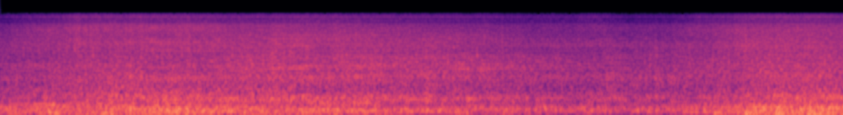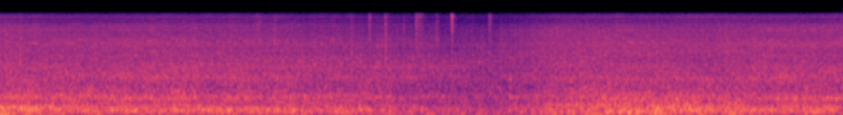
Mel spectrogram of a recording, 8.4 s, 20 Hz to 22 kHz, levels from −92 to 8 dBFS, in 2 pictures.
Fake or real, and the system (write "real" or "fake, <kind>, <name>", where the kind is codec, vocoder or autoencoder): fake, codec, SNAC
